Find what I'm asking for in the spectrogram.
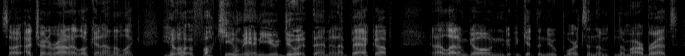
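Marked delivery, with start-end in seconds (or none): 2.0-4.1 mock exasperated outburst, higher and louder; retold angry comeback; fed-up retort. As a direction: throw the job back at him, fed up. Acted fed-up outburst at robber.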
